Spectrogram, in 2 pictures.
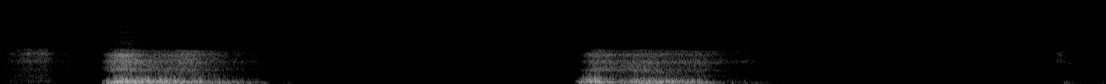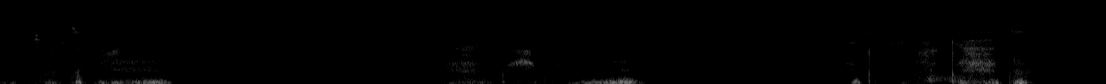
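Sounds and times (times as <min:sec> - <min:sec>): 
hot breathing into an ear: 0:00.0 - 0:02.7, 0:05.8 - 0:07.8.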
